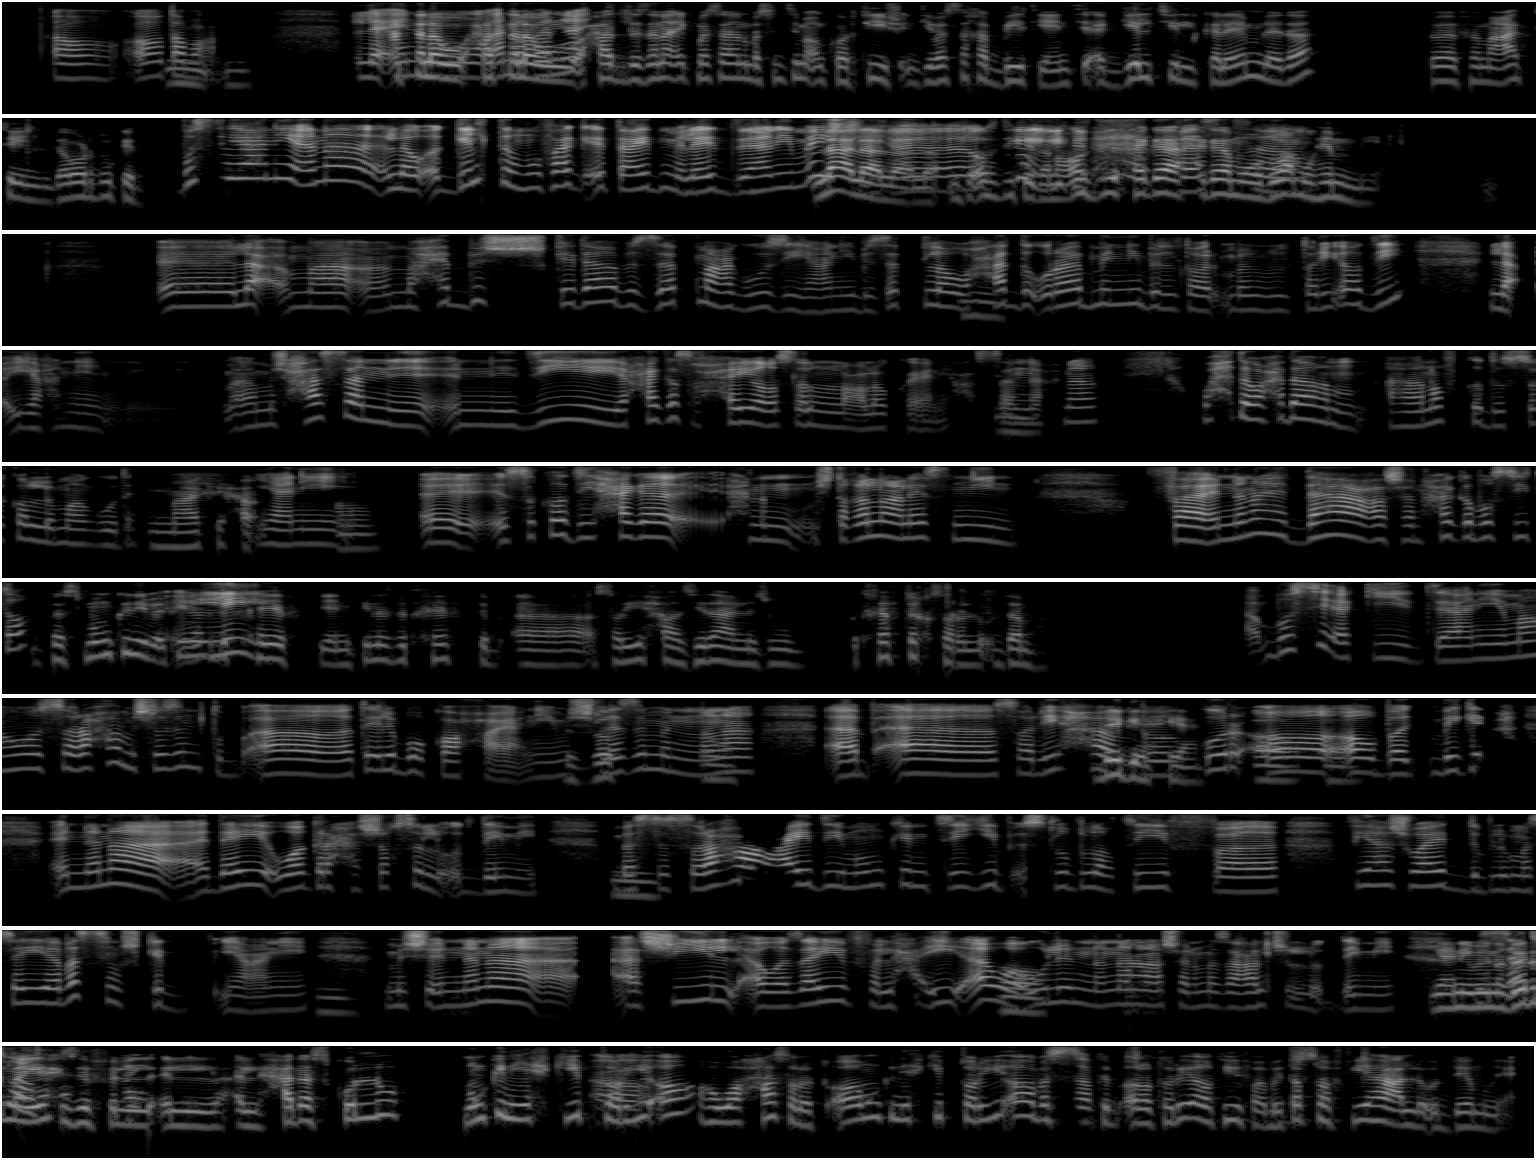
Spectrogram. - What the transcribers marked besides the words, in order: tapping; laughing while speaking: "أوكي"; other background noise; unintelligible speech
- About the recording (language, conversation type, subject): Arabic, podcast, إزاي نقدر نبني ثقة بين الزوجين؟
